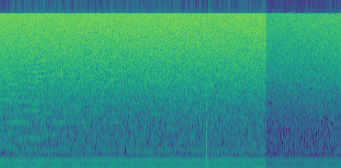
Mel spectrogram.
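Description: Steady hiss with a low, constant hum in the gap at the end of a recorded song, the music already faded away. The hiss drops off abruptly about three seconds in.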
